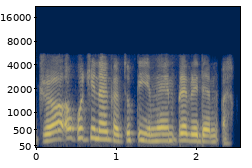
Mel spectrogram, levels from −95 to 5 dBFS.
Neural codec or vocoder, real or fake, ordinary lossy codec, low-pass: codec, 16 kHz, 1 kbps, X-Codec, HuBERT features, trained on general audio; fake; none; 5.4 kHz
